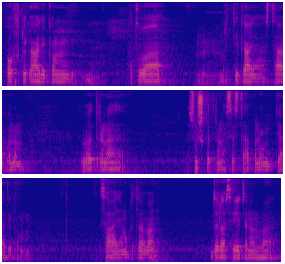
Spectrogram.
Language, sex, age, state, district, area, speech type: Sanskrit, male, 30-45, Karnataka, Uttara Kannada, rural, spontaneous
